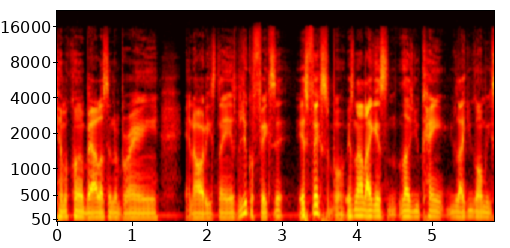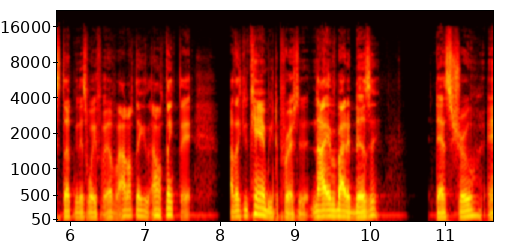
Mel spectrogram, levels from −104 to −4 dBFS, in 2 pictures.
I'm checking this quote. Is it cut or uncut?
uncut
